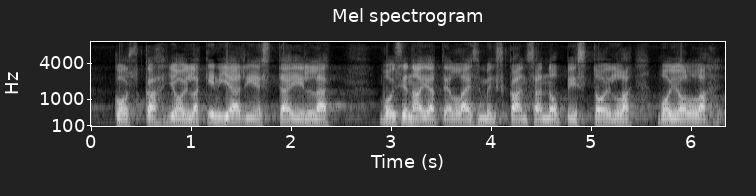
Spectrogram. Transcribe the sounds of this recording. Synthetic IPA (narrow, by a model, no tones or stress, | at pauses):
koskɑjoilːɑkinjærjest̪æjilːæ | ʋoisinɑjɑt̪elːɑesimerkiskɑnsɑnopist̪oilːɑʋoiolːɑ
